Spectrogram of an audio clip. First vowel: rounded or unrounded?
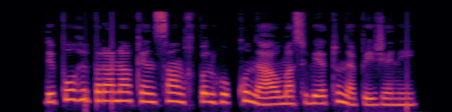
unrounded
